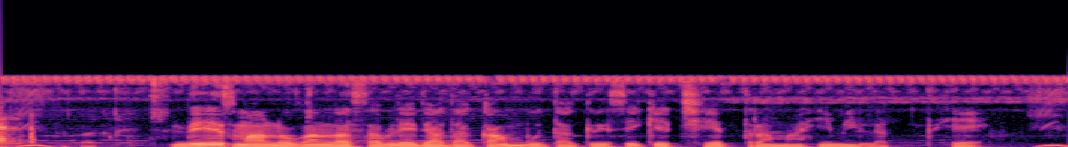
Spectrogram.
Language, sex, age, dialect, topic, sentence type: Chhattisgarhi, male, 18-24, Eastern, agriculture, statement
